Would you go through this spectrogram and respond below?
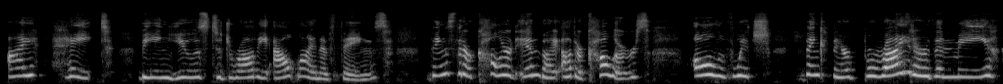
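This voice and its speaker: Lady doing a sulky crayon, really high bright voice, aggrieved, storybook comedy. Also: heavily acted.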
